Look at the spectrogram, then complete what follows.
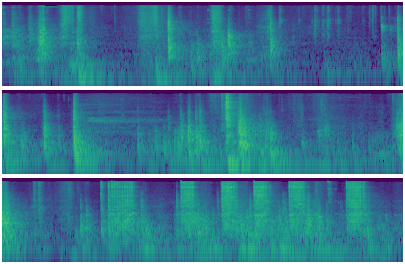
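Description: Ratchet wrench clicking in short strokes as a seat-belt anchor bolt is run into the car's door pillar, the clicks coming in quicker runs near the end.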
